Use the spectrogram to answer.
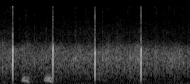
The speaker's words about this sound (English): Okay, will you help me welcome Sean Curran?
